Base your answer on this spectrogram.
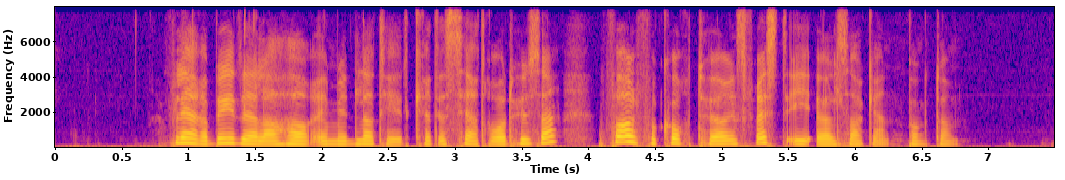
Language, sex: Norwegian, female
